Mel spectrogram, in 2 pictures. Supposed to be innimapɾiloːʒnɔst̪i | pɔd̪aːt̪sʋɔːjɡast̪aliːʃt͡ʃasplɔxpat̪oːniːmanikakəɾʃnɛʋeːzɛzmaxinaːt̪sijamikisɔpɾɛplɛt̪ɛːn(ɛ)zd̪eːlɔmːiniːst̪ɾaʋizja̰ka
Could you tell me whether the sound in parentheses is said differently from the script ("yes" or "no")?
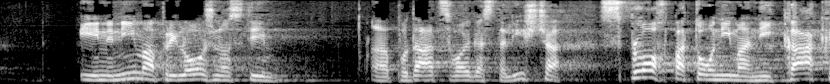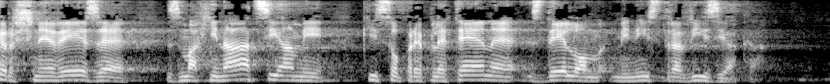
no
